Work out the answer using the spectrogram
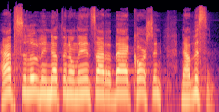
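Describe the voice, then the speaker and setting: His voice is extremely high and smooth, steady in tone and quick in pace: a Southern-accented stage magician from Mississippi coaching a child volunteer through a live kids' show with jokey, showy party-magician patter.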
